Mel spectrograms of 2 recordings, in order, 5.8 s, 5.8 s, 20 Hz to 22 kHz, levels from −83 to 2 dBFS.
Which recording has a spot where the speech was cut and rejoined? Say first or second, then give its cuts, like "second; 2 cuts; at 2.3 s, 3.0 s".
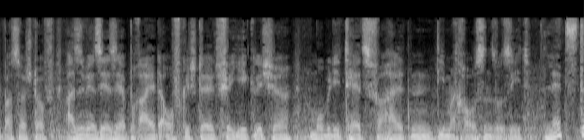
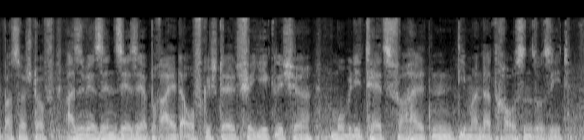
first; 2 cuts; at 1.0 s, 4.5 s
